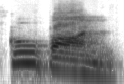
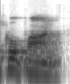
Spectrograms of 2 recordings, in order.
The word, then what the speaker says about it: coupon: The correct pronunciation for this word is कूपन. This is नॉट कूपन. पन. There is नो पन इन कूपन. आप जब भी इसको प्रोनाउंस करेंगे तो वो कूपन करके करेंगे.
